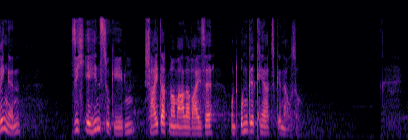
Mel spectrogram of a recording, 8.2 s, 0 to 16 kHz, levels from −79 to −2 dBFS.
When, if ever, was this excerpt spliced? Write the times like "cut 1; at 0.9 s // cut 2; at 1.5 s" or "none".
none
